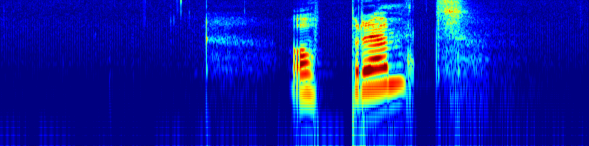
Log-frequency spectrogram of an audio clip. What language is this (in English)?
Norwegian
